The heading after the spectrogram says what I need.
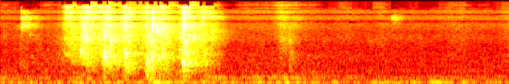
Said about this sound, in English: Let me wash my hand first.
